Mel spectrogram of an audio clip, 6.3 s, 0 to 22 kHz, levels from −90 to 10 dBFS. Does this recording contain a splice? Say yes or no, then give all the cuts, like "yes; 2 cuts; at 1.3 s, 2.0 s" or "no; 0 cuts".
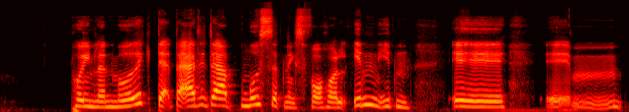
no; 0 cuts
